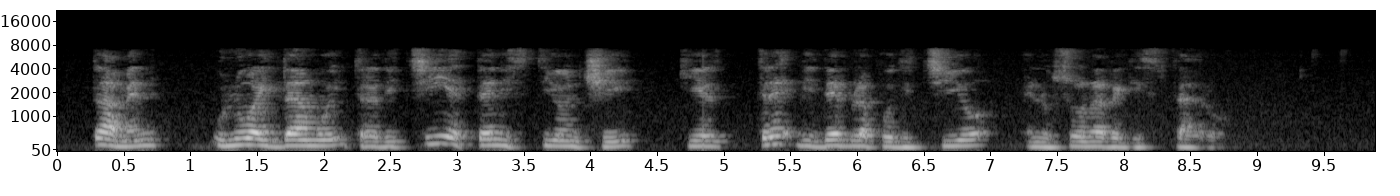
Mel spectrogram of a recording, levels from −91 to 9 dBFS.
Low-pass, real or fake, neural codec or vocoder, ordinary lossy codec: 7.2 kHz; real; none; MP3, 64 kbps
